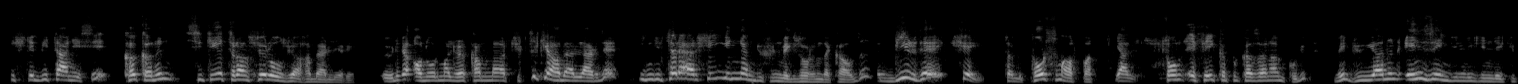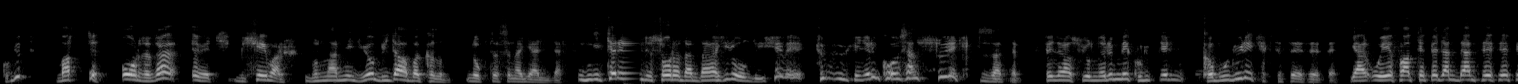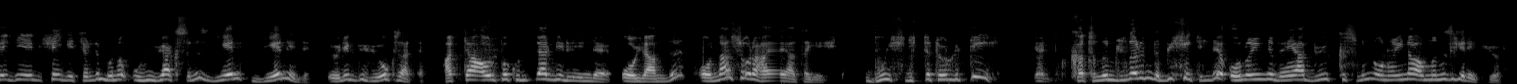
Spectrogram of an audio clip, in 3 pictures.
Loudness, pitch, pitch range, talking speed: -32 LUFS, 225 Hz, 190-265 Hz, 150 wpm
